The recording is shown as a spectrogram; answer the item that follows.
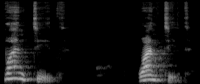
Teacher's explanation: Como el sonido final es want en T, pues la ID la vamos a pronunciar como it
